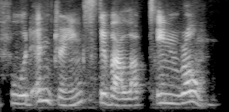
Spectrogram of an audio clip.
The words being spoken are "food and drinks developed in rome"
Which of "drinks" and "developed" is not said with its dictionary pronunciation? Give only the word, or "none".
none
